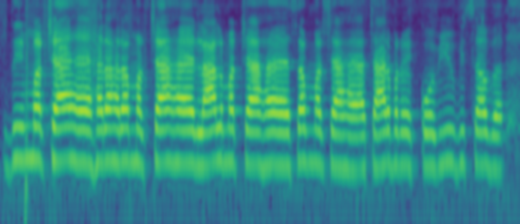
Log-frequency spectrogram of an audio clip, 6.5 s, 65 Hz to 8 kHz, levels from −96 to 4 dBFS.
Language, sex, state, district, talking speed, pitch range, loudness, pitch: Hindi, female, Bihar, Jamui, 175 wpm, 235-250 Hz, -15 LUFS, 240 Hz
